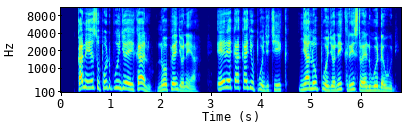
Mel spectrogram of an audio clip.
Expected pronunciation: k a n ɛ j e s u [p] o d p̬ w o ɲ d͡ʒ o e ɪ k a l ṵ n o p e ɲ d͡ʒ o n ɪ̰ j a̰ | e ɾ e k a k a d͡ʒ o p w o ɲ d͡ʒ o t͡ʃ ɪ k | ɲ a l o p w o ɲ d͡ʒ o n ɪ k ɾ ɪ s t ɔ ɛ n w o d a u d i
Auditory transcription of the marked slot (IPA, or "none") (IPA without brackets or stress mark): p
